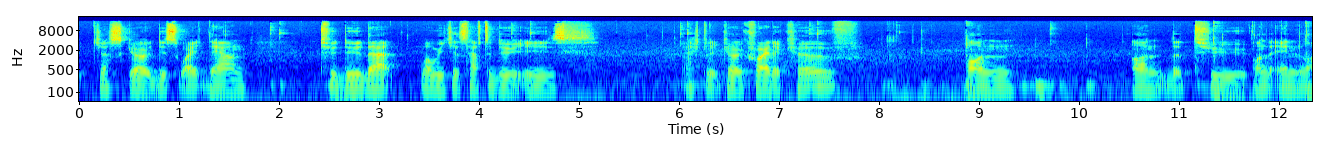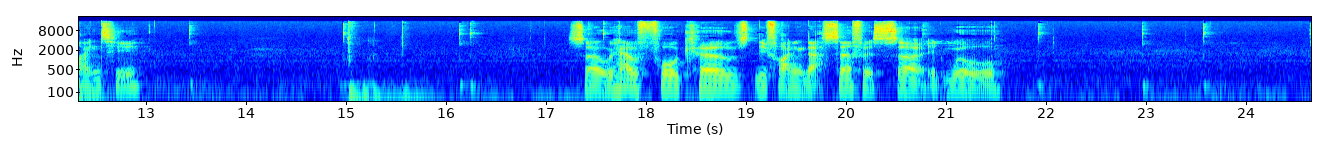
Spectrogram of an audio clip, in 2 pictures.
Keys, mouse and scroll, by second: 1.9 click, 2.5 scroll up 1, 4.3 click, 8.0 scroll down 1, 9.7-11.2 shift+drag, 11.7 scroll down 1, 13.4-15.0 shift+drag, 15.2-16.1 scroll up 1, 16.1 click, 20.9-24.0 drag.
